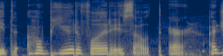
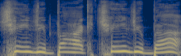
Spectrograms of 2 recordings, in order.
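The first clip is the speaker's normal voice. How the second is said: put-on terrified scream, higher; 5 semitones higher than usual. Retelling a comic scene where a character panics: imitating Cutter screaming. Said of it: "Cutter just screams".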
